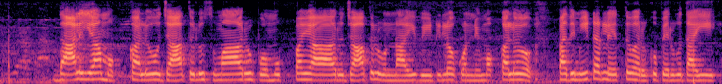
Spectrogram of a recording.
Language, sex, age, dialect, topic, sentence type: Telugu, male, 25-30, Southern, agriculture, statement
